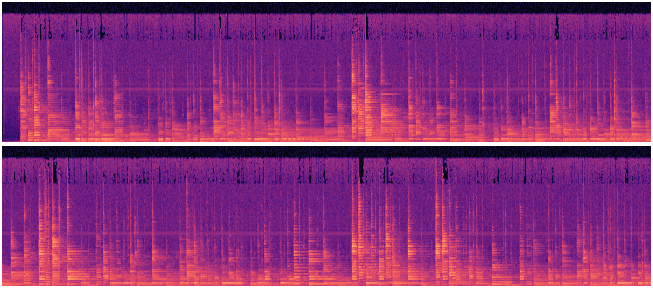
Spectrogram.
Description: Hornpipe Arr for Guitar

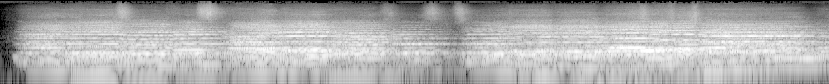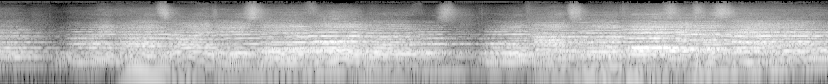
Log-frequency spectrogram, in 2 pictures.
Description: Choral

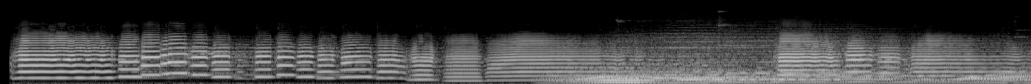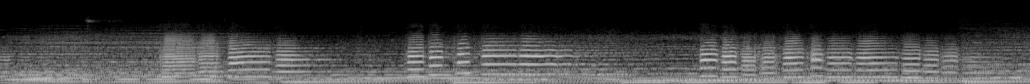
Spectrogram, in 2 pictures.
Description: Strings Orchestra Trumpet

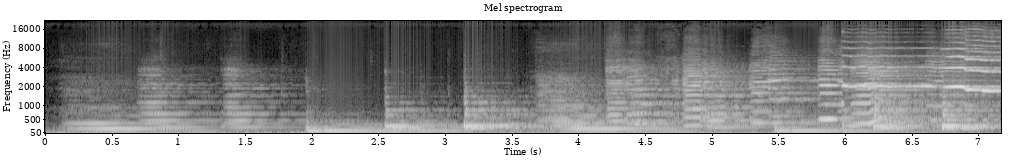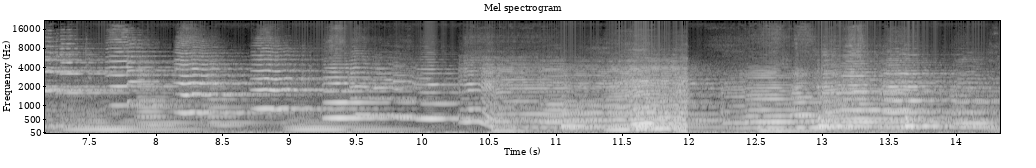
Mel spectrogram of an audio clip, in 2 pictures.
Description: String Quartet, Allegretto un poco giovale

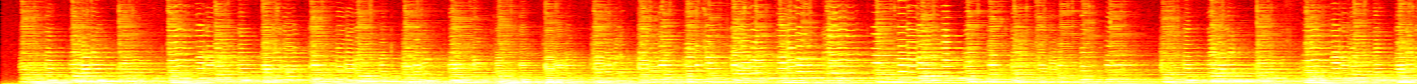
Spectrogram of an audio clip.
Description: Concerto in A minor for Oboe and Strings Allegro

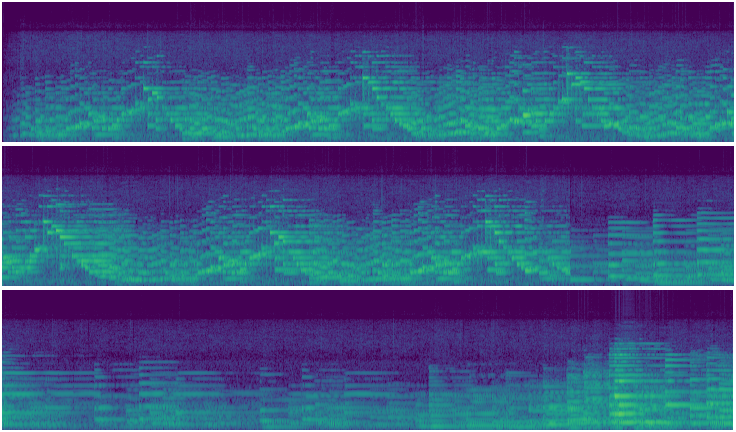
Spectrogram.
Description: Piano Sonata in B minor Scherzo Molto Vivace

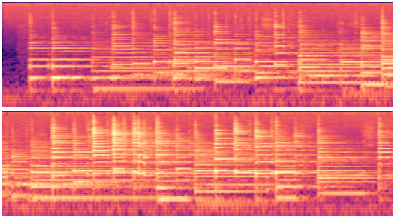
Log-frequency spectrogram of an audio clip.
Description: Suite in A Minor Courante Arr for Guitar

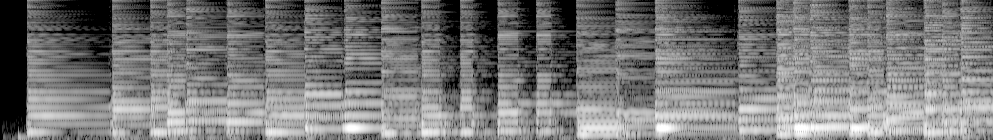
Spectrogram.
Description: Prelude and Fugue in B Minor

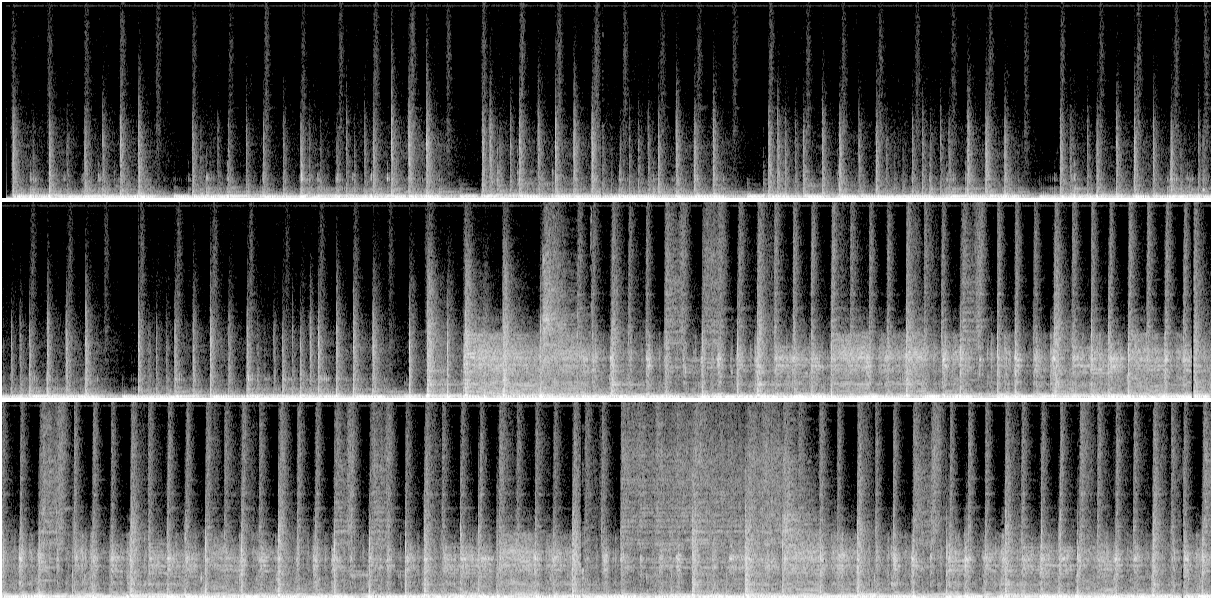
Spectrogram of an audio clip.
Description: Instrumental

